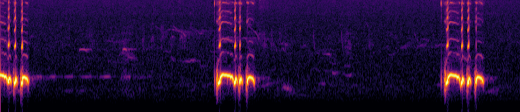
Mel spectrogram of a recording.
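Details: Wild village zebra dove, described as fierce, calling at a trapper's decoy: three short rolling coo phrases about two and a half seconds apart, each a rising note followed by quick bubbling pulses, with silence between them.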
